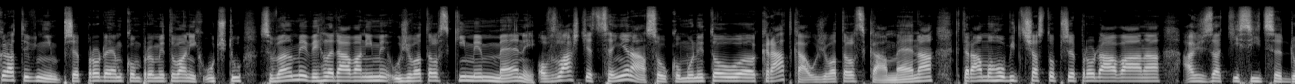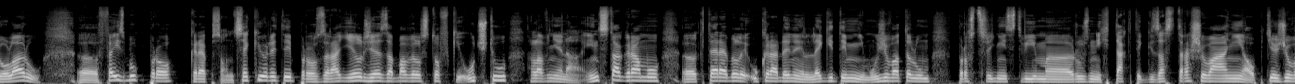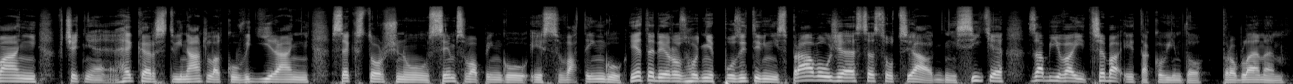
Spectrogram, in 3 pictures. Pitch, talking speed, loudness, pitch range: 150 Hz, 105 wpm, -18 LUFS, 125-165 Hz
